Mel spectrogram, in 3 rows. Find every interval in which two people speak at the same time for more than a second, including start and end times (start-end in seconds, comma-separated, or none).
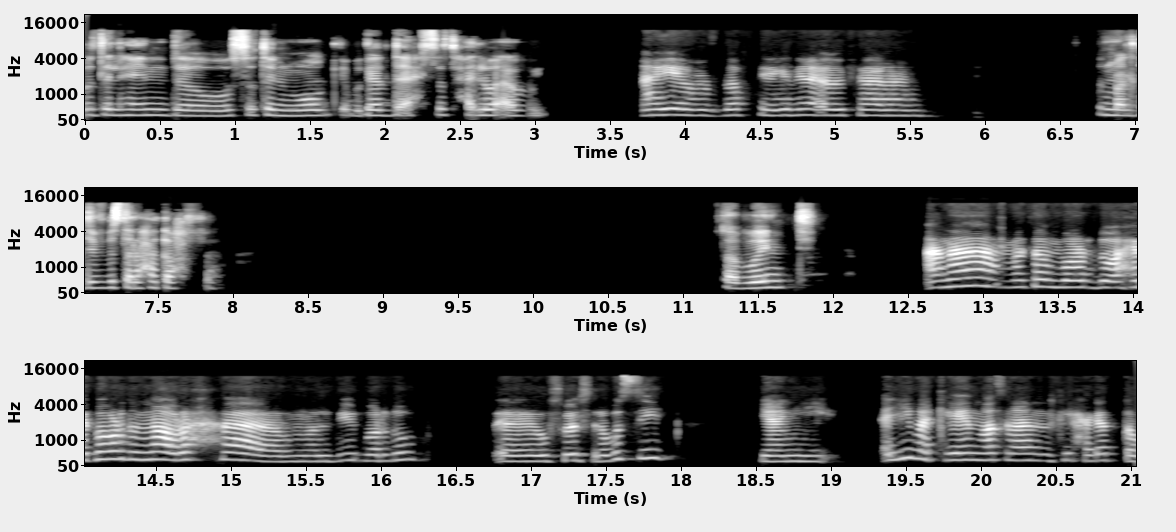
none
